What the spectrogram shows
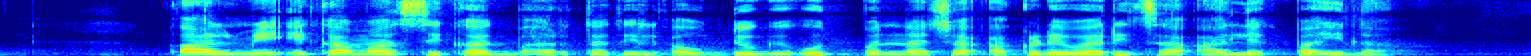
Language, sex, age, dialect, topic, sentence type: Marathi, male, 56-60, Standard Marathi, banking, statement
